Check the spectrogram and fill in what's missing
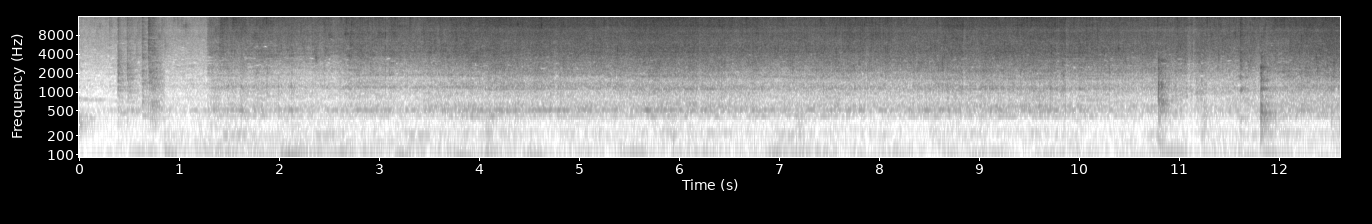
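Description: Stuffed brinjals hiss and sizzle as they drop into hot curry-leaf tempering, with an initial clatter and then a steady, loud frying sizzle throughout, plus a couple of brief knocks near the end.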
